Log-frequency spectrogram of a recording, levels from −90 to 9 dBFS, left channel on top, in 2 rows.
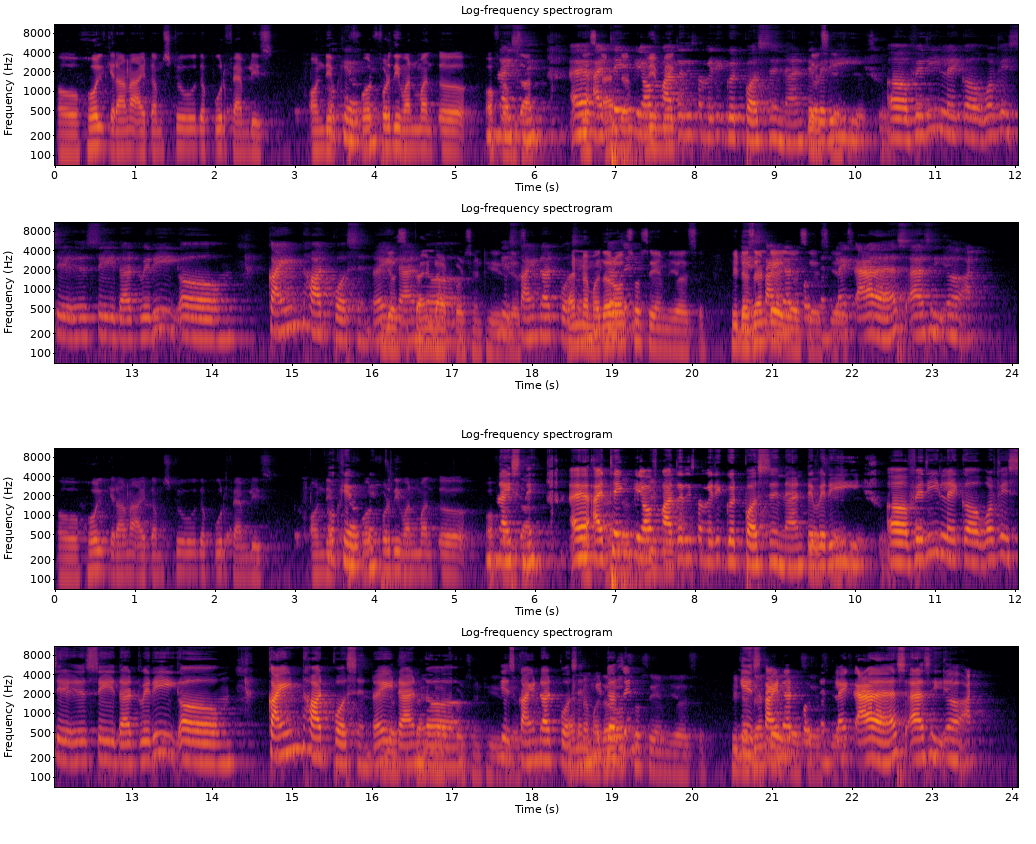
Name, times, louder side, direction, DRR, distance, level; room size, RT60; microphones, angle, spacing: voice 1, 0.0-2.7 3.2-3.5 3.8-5.1 5.4-6.0 6.6-7.8 9.4-10.5 16.1-17.9 18.4-20.2 20.5-21.9, left 5 dB, 40° left, 18 dB, 0.4 m, -32 dB
voice 2, 3.4-4.1 5.4-6.0 6.4-17.1 17.6-19.2 20.5-23.5, right 5 dB, 85° right, 13 dB, 0.9 m, -27 dB
17.5 x 10.0 x 5.9 m, 0.94 s
head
